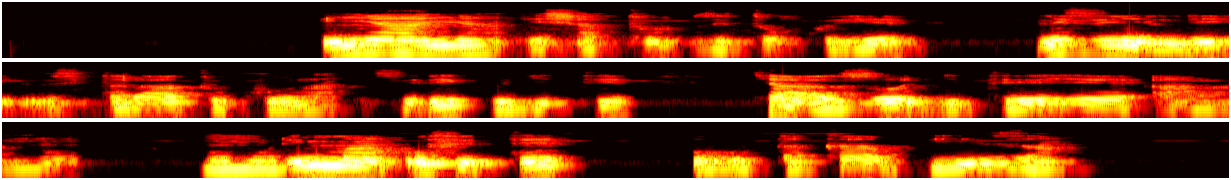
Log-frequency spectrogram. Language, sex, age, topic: Kinyarwanda, male, 18-24, agriculture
